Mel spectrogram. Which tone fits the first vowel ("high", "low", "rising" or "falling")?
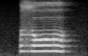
high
